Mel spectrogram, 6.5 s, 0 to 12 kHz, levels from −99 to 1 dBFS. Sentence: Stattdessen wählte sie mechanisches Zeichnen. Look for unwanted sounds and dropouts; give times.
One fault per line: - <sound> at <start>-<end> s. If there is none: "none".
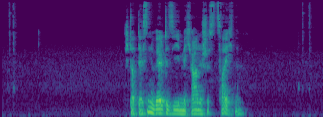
none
